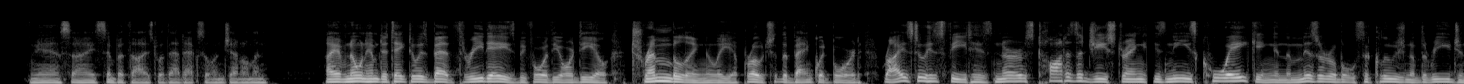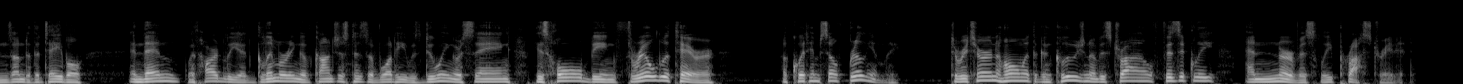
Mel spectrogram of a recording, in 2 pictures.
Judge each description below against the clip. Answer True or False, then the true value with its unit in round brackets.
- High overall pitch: False (120 Hz)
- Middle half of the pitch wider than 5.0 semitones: True (5.5 semitones)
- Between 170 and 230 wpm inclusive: True (180 wpm)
